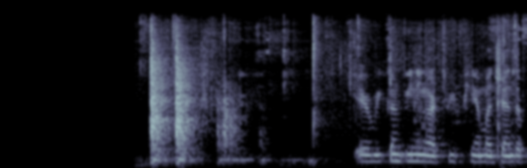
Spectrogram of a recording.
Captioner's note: gavel thuds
